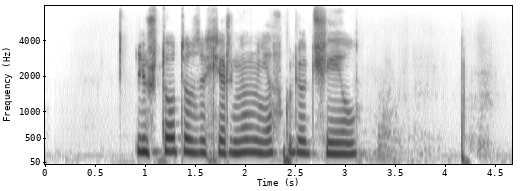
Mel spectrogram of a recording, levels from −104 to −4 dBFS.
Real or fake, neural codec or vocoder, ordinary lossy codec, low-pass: fake; codec, 16 kHz, 4 kbps, X-Codec, HuBERT features, trained on balanced general audio; none; none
